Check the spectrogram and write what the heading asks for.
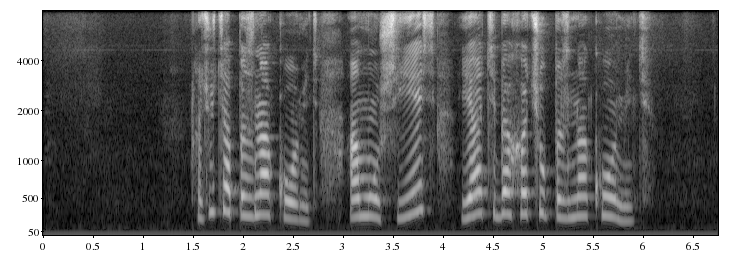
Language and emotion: Russian, neutral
